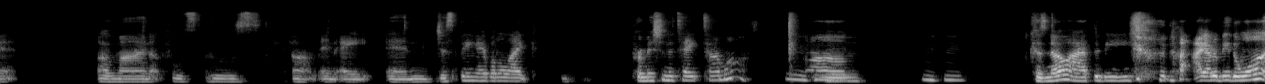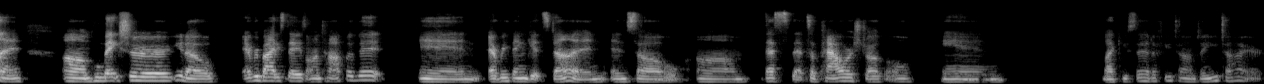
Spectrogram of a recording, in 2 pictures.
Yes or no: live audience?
no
